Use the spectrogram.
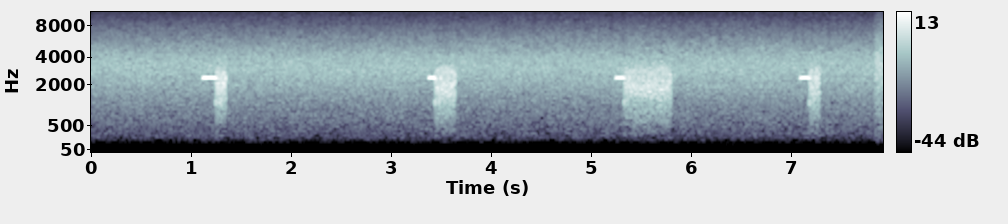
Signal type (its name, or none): ACARS aircraft data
